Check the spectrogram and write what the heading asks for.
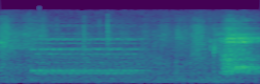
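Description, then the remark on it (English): A telephone rings with a steady electronic trill, sustained tonal bands holding for over a second, then a brighter burst of ringing near the end, clear with no talking; a late-night call to Zach's dad placed from Zach's brick mobile phone. “And Zach quickly comes up with a plan to have Lisa pose as her mom and call Zach using Zach's or call Zach's dad using Zach's brick mobile phone.”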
